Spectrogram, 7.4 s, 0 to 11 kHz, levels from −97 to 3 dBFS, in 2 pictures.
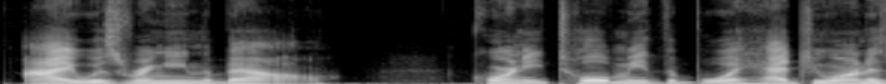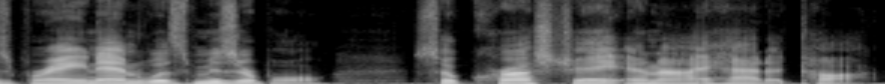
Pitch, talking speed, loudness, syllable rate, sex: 150 Hz, 205 wpm, -22 LUFS, 4.9 syllables/s, female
